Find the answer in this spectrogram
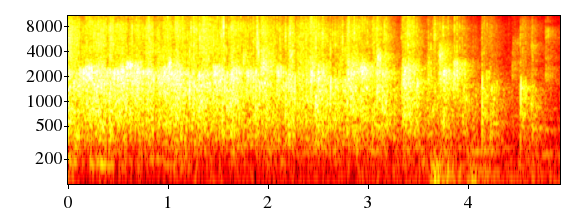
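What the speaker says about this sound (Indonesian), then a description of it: "kita berikan tepukan yang meriah untuk Bang Faisal." Loud, continuous applause from an audience at a university memorial lecture on national consensus, held at Paramadina, a full round of clapping that thins slightly toward the end.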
